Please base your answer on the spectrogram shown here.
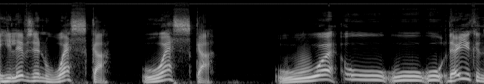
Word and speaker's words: Huesca: But you don't say, when you say Huesca, you don't say Guesca. You say Huesca. For some reason, the sound that comes after influences people's ability to pronounce the first part of the sound, and I don't know why. It's a psychological thing. If you can say Huesca, then you say ud, like good.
